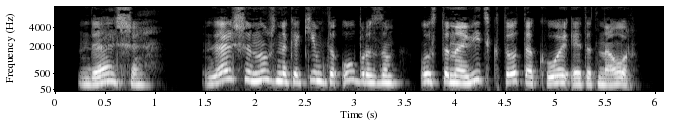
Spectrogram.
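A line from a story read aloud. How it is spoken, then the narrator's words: Plain. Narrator (Russian): сказала я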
